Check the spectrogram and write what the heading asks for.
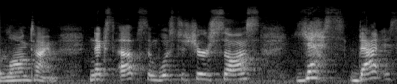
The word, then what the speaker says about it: Worcestershire: it for a long time next up some worcestershire sauce yes that is how the people from across the pond told me to pronounce it what's the shirt and we're gonna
